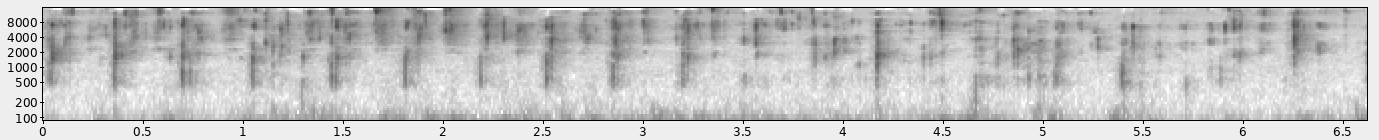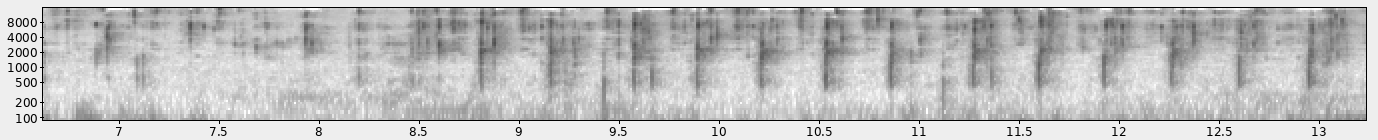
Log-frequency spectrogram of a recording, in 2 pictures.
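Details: Cat eating fish soup, recorded close up indoors: a steady stream of sharp, wet chewing clicks and lapping smacks, several per second, over a low room hum.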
